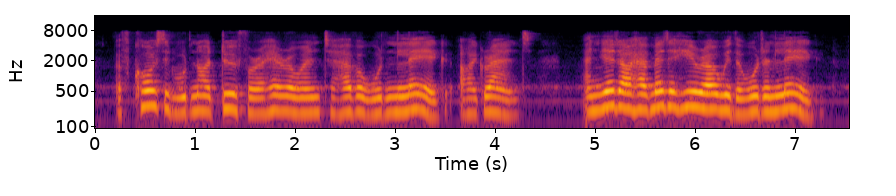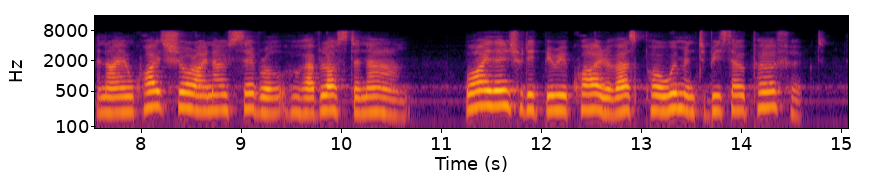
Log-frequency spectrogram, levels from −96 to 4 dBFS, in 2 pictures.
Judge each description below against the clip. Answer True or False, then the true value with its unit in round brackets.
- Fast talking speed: True (215 wpm)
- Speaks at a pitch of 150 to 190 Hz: False (205 Hz)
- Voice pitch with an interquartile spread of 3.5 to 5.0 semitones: False (2.8 semitones)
